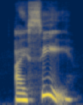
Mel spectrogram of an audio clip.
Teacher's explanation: When you show understanding with, I see. your tone drops slightly to show calmness. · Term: intonation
